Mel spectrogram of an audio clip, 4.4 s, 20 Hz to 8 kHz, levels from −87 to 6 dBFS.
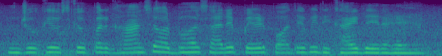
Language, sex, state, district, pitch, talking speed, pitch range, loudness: Hindi, female, Jharkhand, Jamtara, 230 Hz, 215 wpm, 220-240 Hz, -30 LUFS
